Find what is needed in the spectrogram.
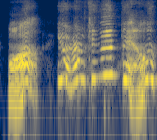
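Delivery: very high, hammed-up disbelief; mock astonishment. Host playing the family hearing her story, mock astonishment. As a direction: squeal it like an amazed relative. Imagines listener's amazed reaction.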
